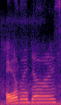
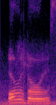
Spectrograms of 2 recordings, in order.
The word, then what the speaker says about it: Ouroboros: Um Ouroboros, o u r o b o r o s.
